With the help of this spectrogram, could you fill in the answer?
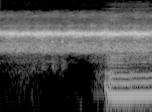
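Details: Frogs calling together at night in a mountain village, a seasonal chorus heard only at this time of year: a dense, steady trilling band of many overlapping voices, joined near the end by a low humming tone.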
